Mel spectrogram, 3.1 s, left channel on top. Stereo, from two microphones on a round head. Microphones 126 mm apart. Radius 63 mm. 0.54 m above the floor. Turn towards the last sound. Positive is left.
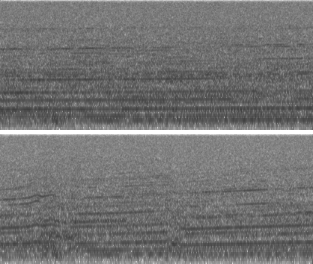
No sound to turn to.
